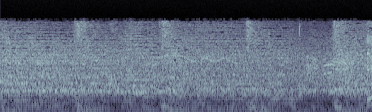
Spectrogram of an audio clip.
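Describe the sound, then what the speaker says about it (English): A stadium crowd at a Michigan versus Florida State college football game roars as a steady, dense wash of noise, with occasional louder swells and thumps rising out of the constant din. "this crowd is fired up. Listen to this noise here"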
